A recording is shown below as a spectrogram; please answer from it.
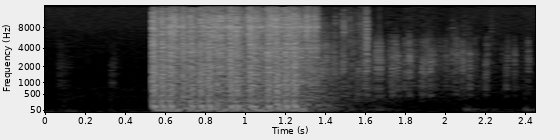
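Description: A pump-action shotgun fires in a video game: a sudden loud blast opens a dense, continuous burst of gunfire that lasts about a second, then decays into scattered echoing crackles.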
